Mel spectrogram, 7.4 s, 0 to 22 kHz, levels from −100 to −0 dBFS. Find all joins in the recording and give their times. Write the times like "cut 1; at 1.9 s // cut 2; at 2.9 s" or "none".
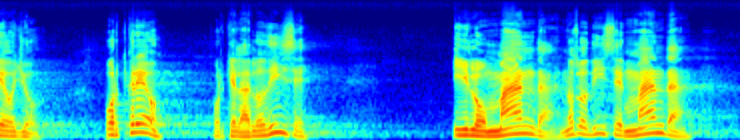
cut 1; at 1.3 s // cut 2; at 2.5 s // cut 3; at 5.8 s // cut 4; at 6.2 s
